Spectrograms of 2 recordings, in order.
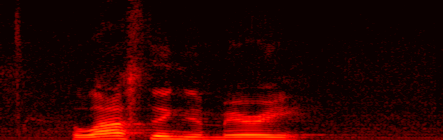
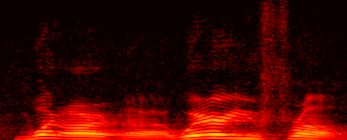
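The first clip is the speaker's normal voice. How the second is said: loud demand; 4 semitones higher, 11 dB louder than usual. Acted. Pilate questions Jesus, raised voice.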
